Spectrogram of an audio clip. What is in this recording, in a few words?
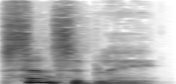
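"sensibly", British English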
